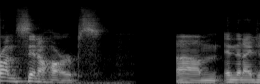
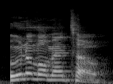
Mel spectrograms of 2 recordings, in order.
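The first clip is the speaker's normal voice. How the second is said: playful; 10 semitones higher than usual. Acted. Playful aside while waiting on call.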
